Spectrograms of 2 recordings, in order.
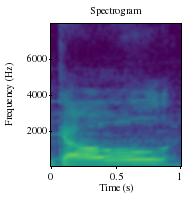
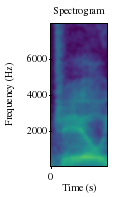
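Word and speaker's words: gaol: The Viaduct Tavern goal. It's jail, you idiot. Jail? Who spells it that way? That's how they used to spell it back in Old English times.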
